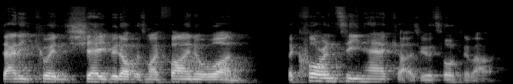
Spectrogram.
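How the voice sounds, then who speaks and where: A man hosting a live-streamed football quiz, repeating questions and chatting casually with viewers. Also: medium pitch. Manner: repeats each question slowly and clearly, chats to viewers. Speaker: quiz host. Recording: roomy, echoing home livestream sound.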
